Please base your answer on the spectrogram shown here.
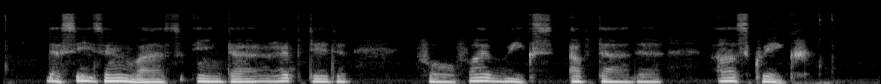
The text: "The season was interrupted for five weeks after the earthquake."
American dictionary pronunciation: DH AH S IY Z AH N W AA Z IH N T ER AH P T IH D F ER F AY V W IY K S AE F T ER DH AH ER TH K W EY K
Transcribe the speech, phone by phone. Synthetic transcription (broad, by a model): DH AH S IY Z AH N W AA Z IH N T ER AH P T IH D F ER F AY V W IY K S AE F T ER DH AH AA S K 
